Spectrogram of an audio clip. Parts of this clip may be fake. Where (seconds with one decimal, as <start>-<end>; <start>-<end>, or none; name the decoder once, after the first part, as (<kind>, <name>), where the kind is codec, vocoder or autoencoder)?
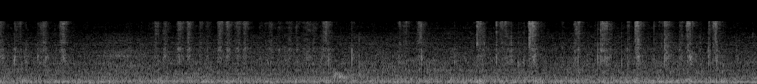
0.0-7.6 (vocoder, WaveNeXt)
